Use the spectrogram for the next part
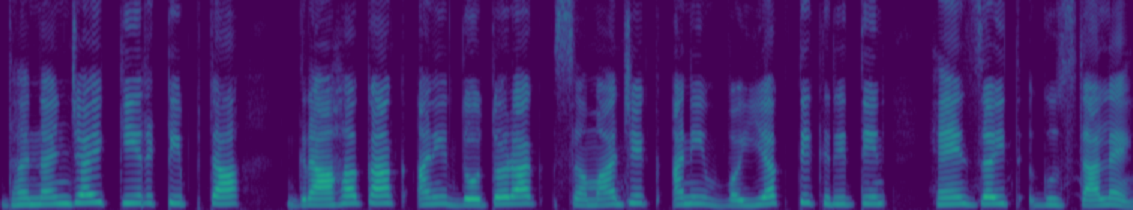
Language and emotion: Goan Konkani, neutral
